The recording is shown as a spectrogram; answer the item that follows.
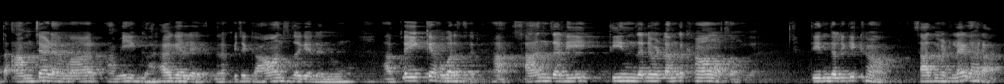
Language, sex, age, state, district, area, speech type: Goan Konkani, male, 18-30, Goa, Pernem, rural, spontaneous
